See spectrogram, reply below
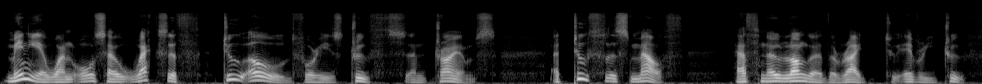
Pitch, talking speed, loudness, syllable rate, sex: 120 Hz, 140 wpm, -22 LUFS, 3.8 syllables/s, male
